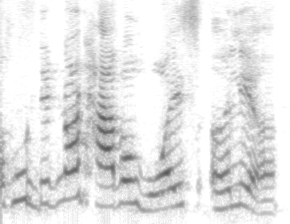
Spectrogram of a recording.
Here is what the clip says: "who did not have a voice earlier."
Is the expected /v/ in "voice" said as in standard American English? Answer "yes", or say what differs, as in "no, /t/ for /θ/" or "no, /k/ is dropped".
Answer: yes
